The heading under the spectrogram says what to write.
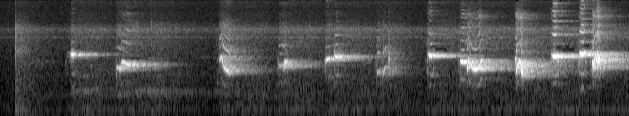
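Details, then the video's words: Javan sooty-headed bulbul in lure song meant to stir other bulbuls into rapid singing: short clear whistled notes, some flat, some slurred down, in a loose chattering series that grows denser and louder toward the end. Nothing else is heard. "Bikin Trucukan Lain Ikutan Ropelan Garuda dan EMOSI Ketika Dengar Suara Trucuk Jawa Ini"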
